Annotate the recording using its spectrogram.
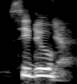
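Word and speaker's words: Léa Seydoux: something like that how's it spelled fragile s-e-y-d-o-u-x sedu that doesn't sound like a French name but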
